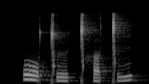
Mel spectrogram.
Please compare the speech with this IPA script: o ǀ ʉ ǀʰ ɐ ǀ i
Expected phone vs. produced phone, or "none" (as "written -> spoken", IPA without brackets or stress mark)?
none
